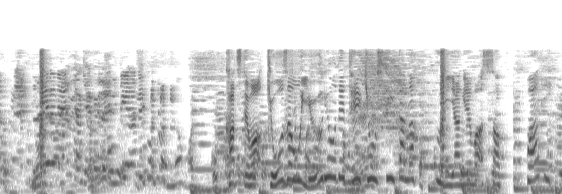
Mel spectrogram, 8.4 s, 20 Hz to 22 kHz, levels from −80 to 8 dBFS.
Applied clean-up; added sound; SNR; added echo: classical method log-MMSE.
